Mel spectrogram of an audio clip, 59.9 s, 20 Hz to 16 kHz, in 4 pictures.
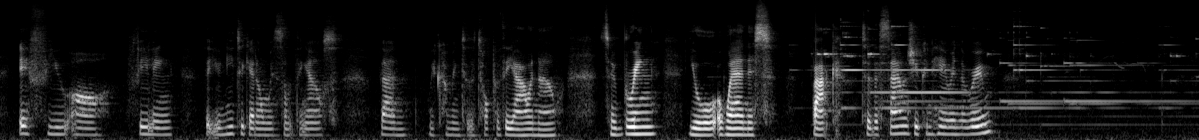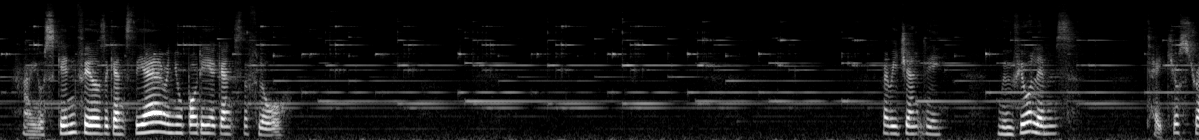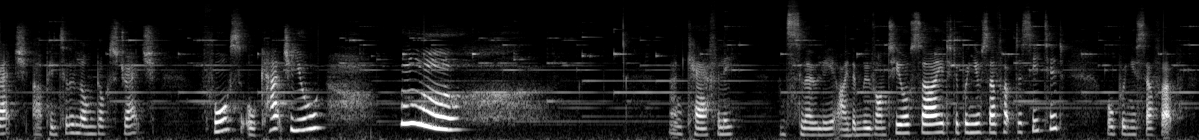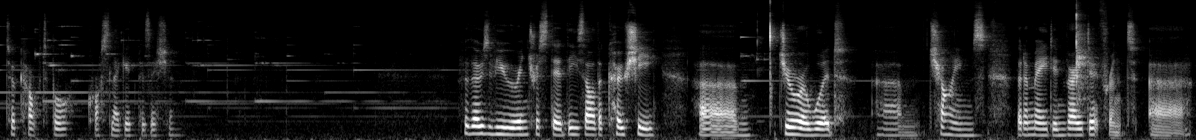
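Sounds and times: wind chime ringing: 9.1s - 51.5s, 53.0s - 56.4s.

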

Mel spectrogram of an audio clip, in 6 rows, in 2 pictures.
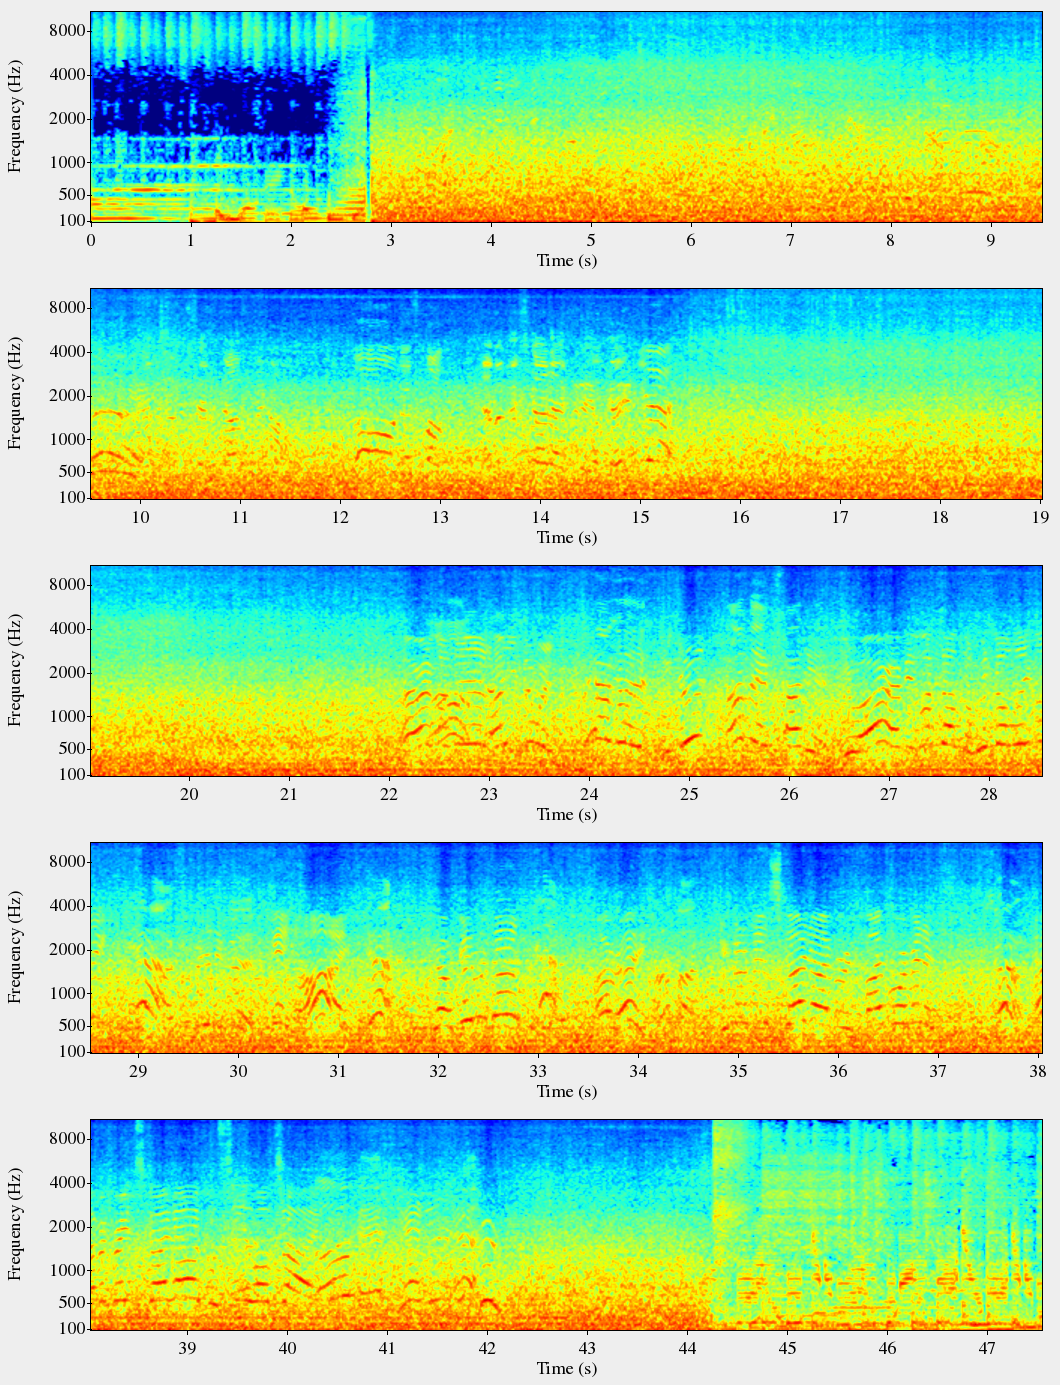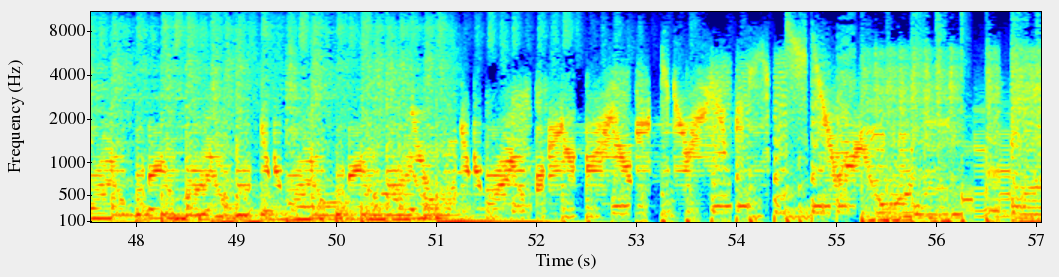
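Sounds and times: propeller plane engine drone: 2.6s - 52.7s
people talking: 2.8s - 21.1s, 21.9s - 43.4s, 44.0s - 53.5s, 55.2s - 57.0s.

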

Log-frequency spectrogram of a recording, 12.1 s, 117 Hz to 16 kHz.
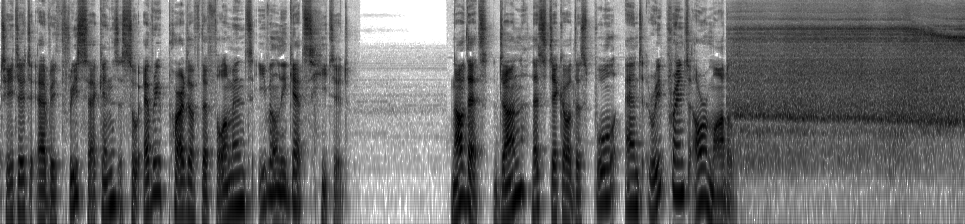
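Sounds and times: mid-pitched whine: 9.0s - 12.0s
printer hiss: 9.0s - 12.0s.

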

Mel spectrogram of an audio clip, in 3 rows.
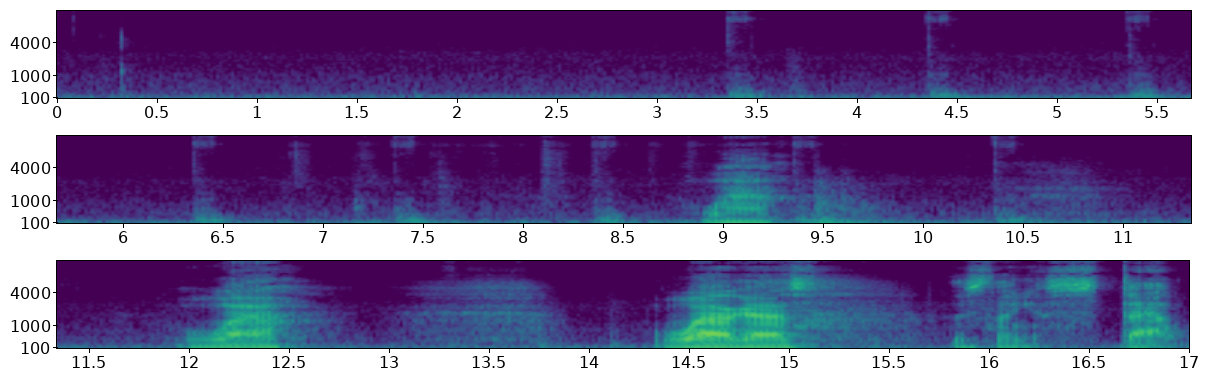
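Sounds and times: low hum: 0.0s - 17.0s.

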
